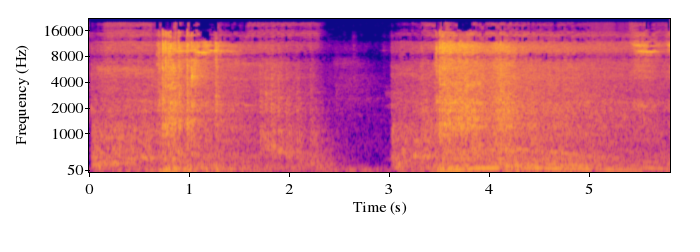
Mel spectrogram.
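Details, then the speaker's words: Roughly 70-year-old truck with a newly replaced starter, spark plug wires reconnected, engine confirmed not seized: sluggish, uneven slow cranking with a pause, not enough to pull air in; owner suspects voltage drop, considers a jump pack. "yeah just dranking too slow um it's not going to have enough enough enough movement to get the air down and in"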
